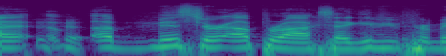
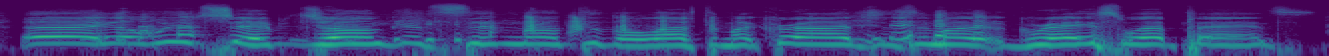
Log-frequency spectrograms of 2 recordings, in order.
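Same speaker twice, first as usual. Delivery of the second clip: higher, slow dopey put-on voice; alter ego voice; 8 semitones higher, slower than usual. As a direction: drone it like a clueless dude. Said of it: "I've been consistent in my".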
